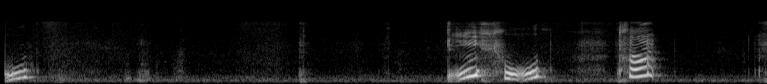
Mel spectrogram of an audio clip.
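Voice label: "zi3shu3", Mandarin Chinese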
